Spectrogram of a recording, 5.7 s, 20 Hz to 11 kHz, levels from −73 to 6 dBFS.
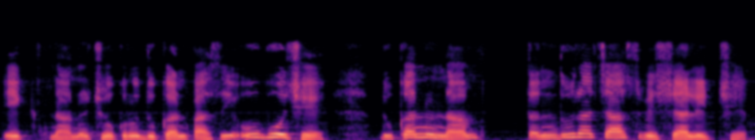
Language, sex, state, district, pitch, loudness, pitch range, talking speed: Gujarati, female, Gujarat, Valsad, 190 Hz, -17 LUFS, 175-235 Hz, 140 wpm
